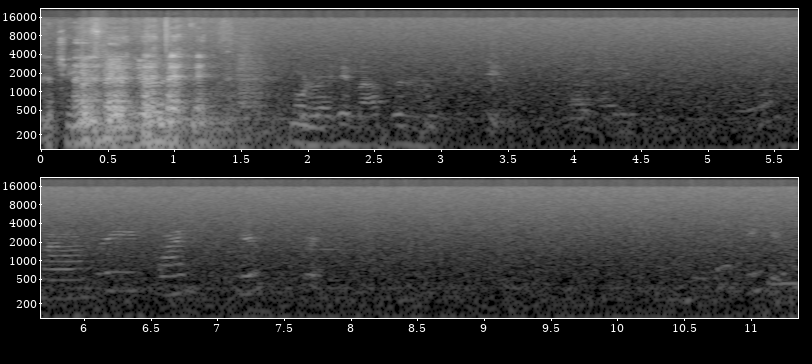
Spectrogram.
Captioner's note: laughter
